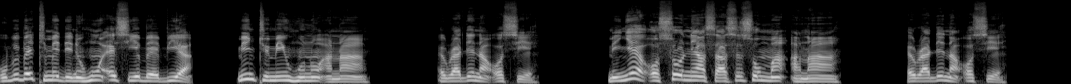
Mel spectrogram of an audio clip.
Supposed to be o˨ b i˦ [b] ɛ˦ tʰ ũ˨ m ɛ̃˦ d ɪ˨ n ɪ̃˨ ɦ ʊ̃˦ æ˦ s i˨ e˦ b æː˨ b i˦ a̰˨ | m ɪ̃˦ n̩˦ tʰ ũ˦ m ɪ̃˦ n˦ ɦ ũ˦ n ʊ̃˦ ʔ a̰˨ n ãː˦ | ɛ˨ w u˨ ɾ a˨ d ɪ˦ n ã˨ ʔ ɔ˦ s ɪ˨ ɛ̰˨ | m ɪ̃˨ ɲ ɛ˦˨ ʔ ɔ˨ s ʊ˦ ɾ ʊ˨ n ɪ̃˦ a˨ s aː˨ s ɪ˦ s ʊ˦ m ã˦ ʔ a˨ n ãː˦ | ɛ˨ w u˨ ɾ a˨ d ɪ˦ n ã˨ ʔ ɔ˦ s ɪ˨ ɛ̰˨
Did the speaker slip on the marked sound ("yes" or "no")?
no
